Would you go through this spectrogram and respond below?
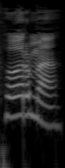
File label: "porma", Archi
